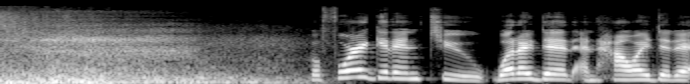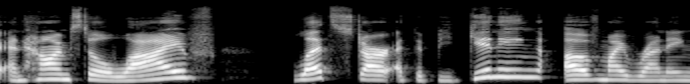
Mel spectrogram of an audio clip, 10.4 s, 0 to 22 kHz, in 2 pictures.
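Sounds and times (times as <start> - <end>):
deep explosion sound effect: 0.0 - 2.6
speech: 2.3 - 6.8, 7.4 - 10.3.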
